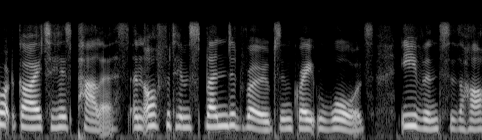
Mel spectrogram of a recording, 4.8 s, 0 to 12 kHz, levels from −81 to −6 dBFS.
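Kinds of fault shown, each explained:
No faults can be heard in the speech. It passes through the AMR wideband (HD Voice) codec at 23.85 kbit/s, with nothing above about 7.1 kHz and at most faint audible coding damage.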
